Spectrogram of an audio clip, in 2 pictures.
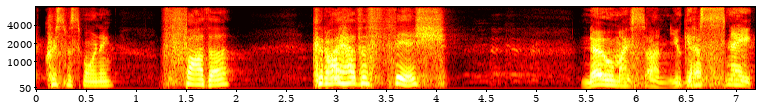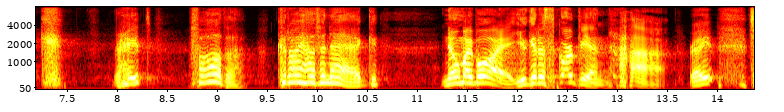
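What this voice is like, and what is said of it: Put-on British accent. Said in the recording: “Here's my best British accent”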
